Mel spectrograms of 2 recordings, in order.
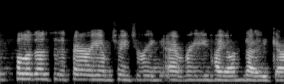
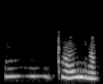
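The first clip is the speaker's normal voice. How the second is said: high, hesitant mumble; mock sheepish kind of; reluctant admission; 9 semitones higher, 3 dB quieter, slower than usual. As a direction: admit it sheepishly. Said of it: "And I was like".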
